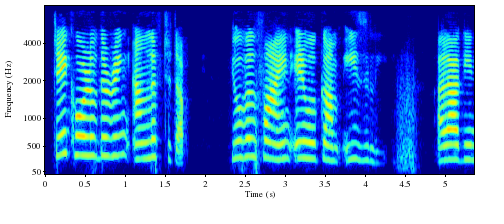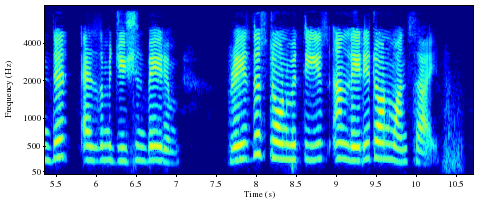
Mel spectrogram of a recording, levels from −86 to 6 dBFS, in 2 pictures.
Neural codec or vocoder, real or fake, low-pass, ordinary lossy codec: none; real; 7.2 kHz; AAC, 32 kbps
